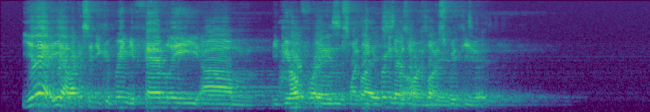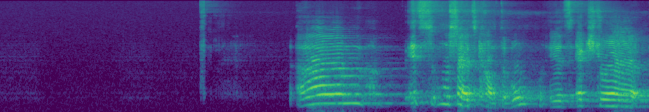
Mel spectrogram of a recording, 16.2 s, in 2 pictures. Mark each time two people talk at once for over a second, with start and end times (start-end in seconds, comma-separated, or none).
3.5-6.0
